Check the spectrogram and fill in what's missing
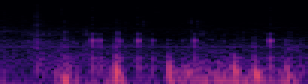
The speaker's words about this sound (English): They just, are you guys hearing that clicking? Is that coming off of yours?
